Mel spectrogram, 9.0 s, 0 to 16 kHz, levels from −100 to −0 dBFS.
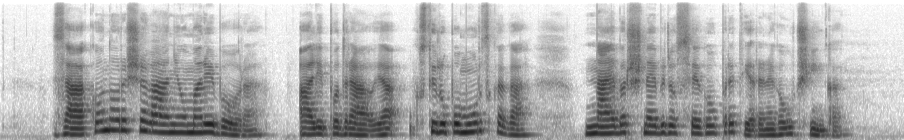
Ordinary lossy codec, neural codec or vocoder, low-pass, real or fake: none; vocoder, 44.1 kHz, 128 mel bands every 512 samples, BigVGAN v2; 14.4 kHz; fake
